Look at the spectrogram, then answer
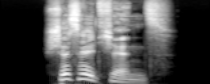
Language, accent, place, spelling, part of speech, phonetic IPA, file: German, Germany, Berlin, Schüsselchens, noun, [ˈʃʏsl̩çəns], De-Schüsselchens.ogg
- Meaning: genitive singular of Schüsselchen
